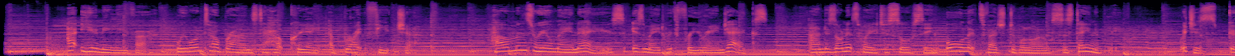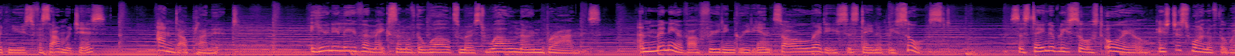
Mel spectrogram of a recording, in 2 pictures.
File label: Commercial; Unilever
